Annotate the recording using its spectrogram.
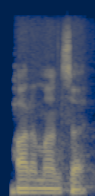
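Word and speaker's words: Paramahansa: stop here's another word it's written as parama Hansa Yogananda but it's actually pronounced as paramhansa yeah okay so SRI Swami yoga Nanda paramansa but that should not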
